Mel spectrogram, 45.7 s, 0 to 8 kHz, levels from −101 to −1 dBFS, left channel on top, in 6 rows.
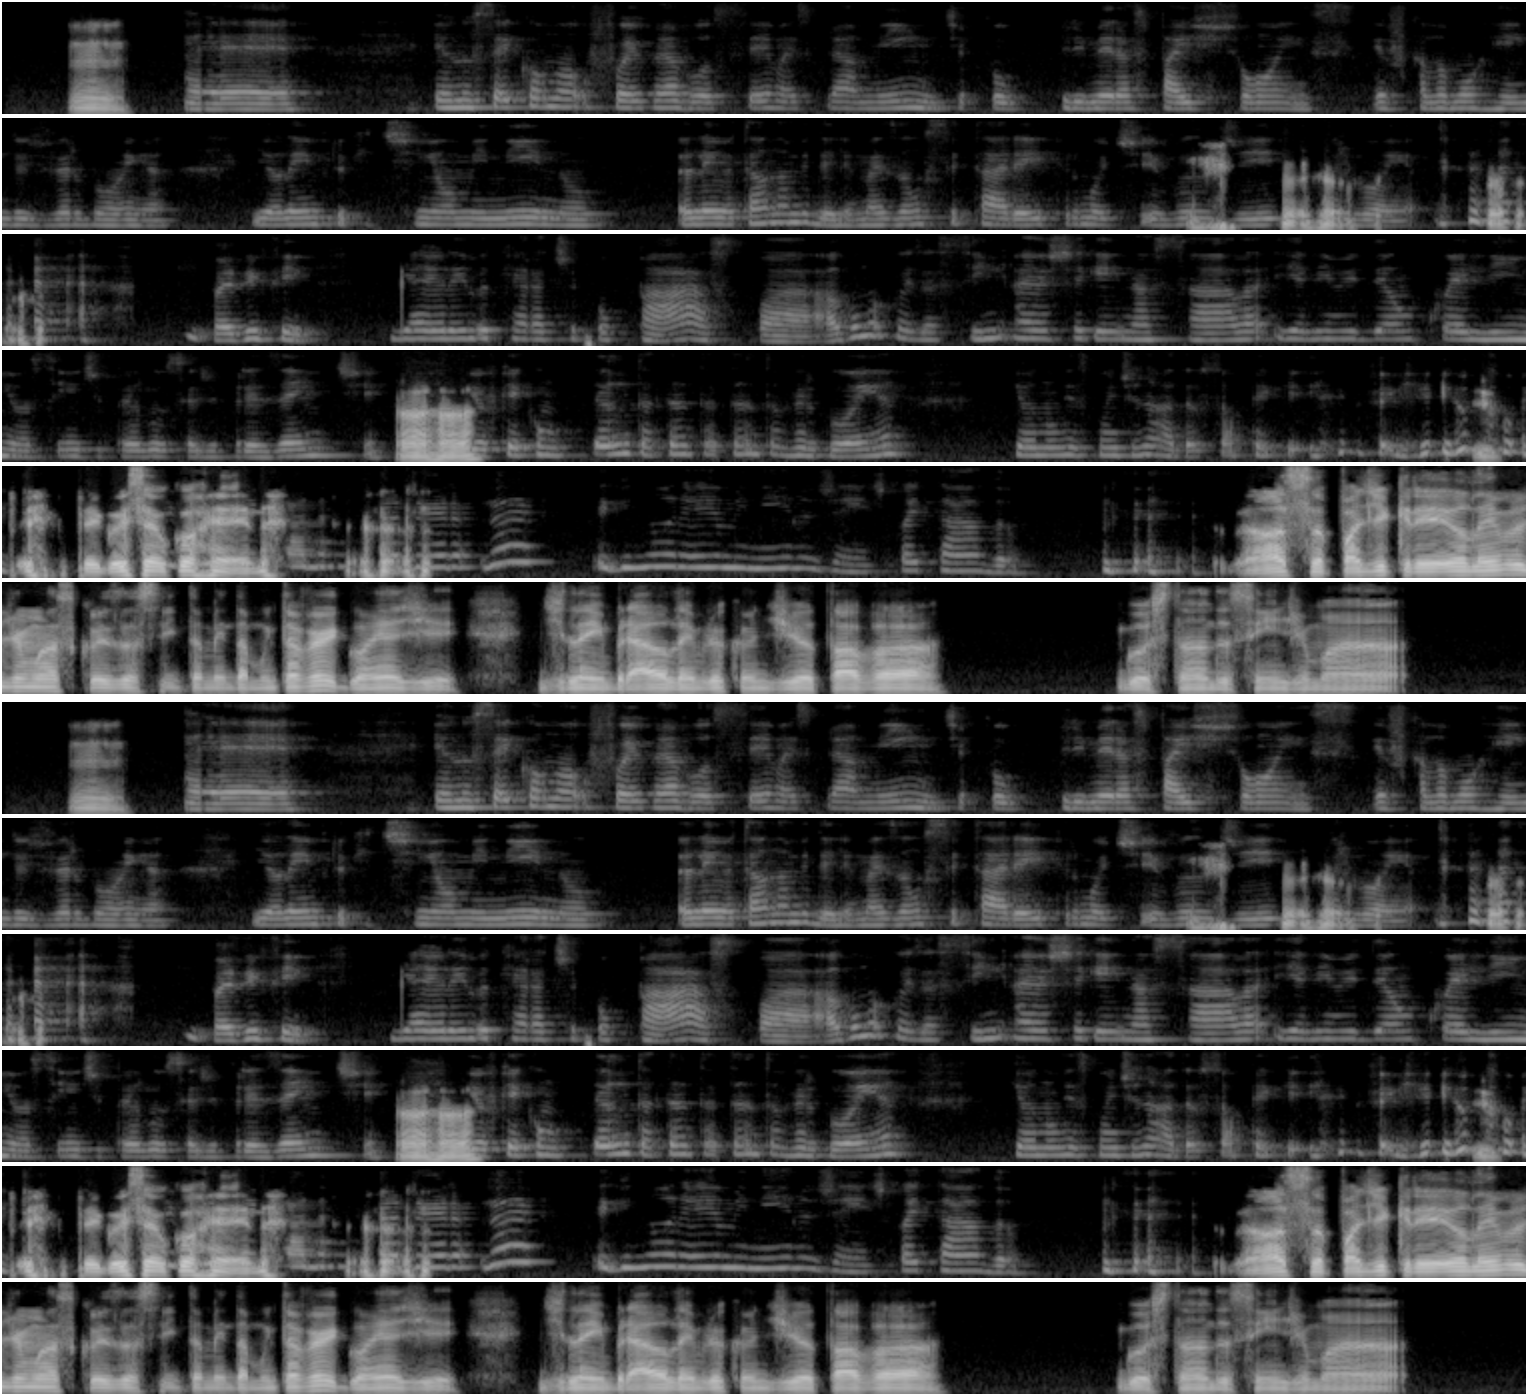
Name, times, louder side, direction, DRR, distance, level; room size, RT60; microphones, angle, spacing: voice 1, 0.9-1.6 2.2-10.7 11.0-15.9 16.2-16.9 17.2-27.4 27.9-31.0 31.3-35.7 36.0-36.5, right 1 dB, 30° right, 5.2 m, -53 dB
voice 2, 24.8-25.2 30.2-31.9 32.4-32.5 36.6-42.8 43.7-45.1, left 2 dB, 10° left, 0.4 m, -31 dB
head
